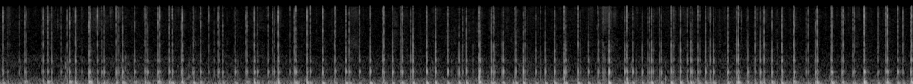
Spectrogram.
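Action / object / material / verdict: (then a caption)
tap / paperback book with glossy paper cover / paper / none. Long nails tap rapidly and steadily on the glossy paper cover of a small, solid Naruto paperback manga volume held upright. The quick, crisp, dry taps die away almost instantly, over a steady low hum.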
